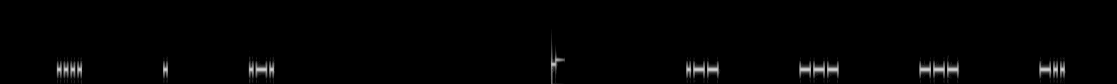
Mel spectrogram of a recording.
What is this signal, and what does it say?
Morse code, heard as a keyed tone, about 36 wpm, spaced as for 10 wpm, 700 Hz. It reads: HER WOOD
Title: 8x Character Spacing - Top 300 Words - 35wpm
